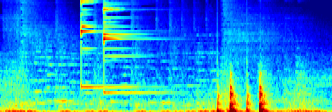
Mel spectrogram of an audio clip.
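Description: A two-note ding-dong doorbell chimes clearly at someone's home, its tones ringing out and fading, followed a moment later by a few sharp knocks on a door over a low, steady background hum; the person inside does not reply.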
